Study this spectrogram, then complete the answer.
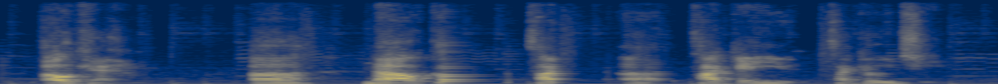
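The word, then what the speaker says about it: Takeuchi: I'm making sure I say it right cuz I know Japanese so I make sure I say it I say it correctly. Okay. Uh now Takuchi.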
